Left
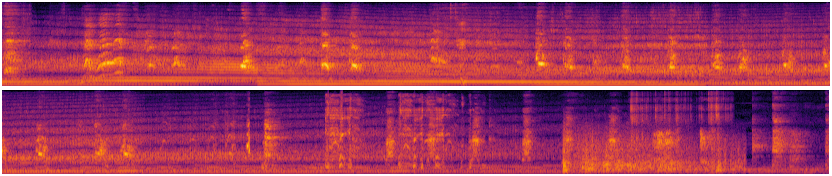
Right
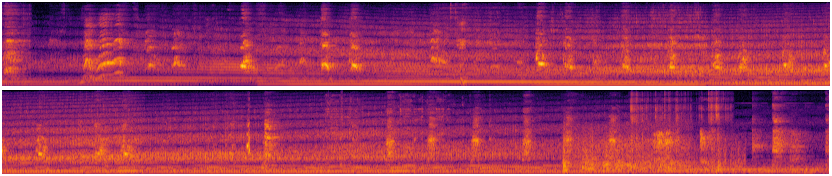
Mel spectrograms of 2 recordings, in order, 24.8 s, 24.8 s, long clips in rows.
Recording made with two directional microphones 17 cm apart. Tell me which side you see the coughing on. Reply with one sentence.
In this clip you hear the coughing on the left.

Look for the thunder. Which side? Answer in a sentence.
In this clip you hear the thunder in the centre.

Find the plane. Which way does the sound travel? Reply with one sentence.
You can hear the plane travel towards the right.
